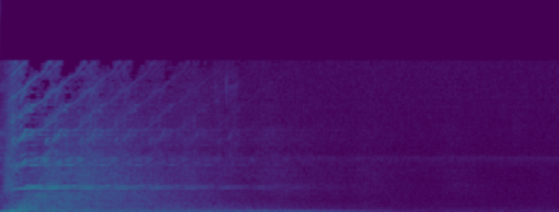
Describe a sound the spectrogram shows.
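A loud electronic blast rings out and slowly fades away.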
